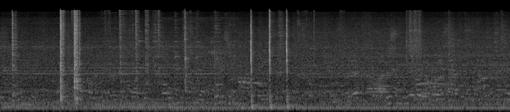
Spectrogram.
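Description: A metal ladle clinks against steel serving trays.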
